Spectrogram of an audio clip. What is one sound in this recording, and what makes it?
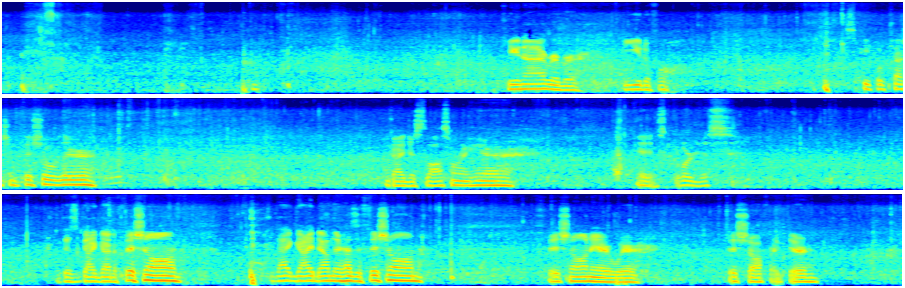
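A wide river rushes steadily.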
